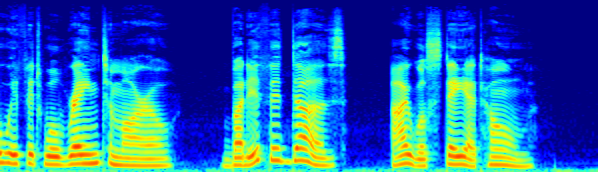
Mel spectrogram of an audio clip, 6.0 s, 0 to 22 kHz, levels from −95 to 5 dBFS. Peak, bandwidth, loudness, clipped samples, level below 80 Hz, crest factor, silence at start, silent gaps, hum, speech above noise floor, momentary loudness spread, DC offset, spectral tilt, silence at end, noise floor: -2 dBFS; 13.5 kHz; -19 LUFS; under 0.1%; -52 dBFS; 18 dB; 0 s; none; none; 32 dB; 15 LU; under 0.1%; -6 dB/octave; 0.65 s; -50 dBFS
